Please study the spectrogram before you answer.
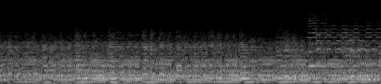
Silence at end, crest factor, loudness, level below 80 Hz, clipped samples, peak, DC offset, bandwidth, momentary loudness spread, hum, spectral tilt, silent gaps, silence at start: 0 s; 14 dB; -28 LUFS; -52 dBFS; under 0.1%; -14 dBFS; under 0.1%; 13.5 kHz; 4 LU; none; -7.5 dB/octave; none; 0 s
